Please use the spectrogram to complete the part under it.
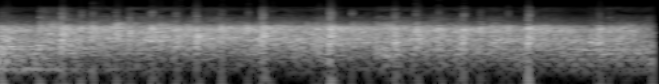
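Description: A church congregation applauding during a service, loud, dense, sustained clapping from many hands filling the room for a few seconds.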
